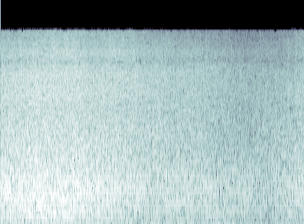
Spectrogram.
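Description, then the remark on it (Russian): Sea waves surge and foam in a loud, continuous rushing wash that swells early on, then eases slightly and builds again. No voices are heard. “Море вдруг зашумело и спенилось.”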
